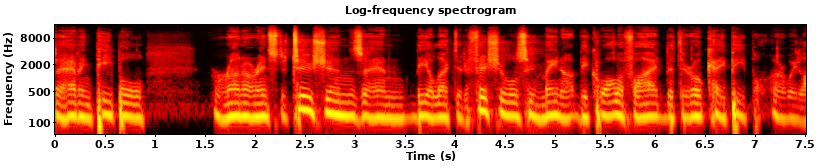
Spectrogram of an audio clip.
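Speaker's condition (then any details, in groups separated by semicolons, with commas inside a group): No condition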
